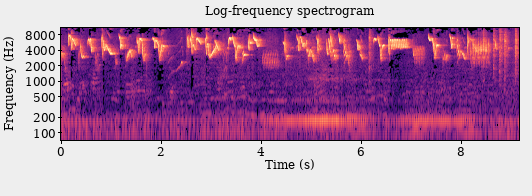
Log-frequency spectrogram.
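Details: Sanger bird kept for three months sings while learning: a busy, almost unbroken chatter of high, piercing whistles that drop sharply in pitch, with occasional harsher buzzy notes and a low hum beneath.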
